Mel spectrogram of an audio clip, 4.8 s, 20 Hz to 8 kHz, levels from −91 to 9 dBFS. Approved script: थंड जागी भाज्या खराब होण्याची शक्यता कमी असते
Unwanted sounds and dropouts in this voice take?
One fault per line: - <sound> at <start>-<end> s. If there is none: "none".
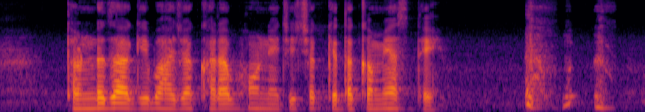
- cough at 3.9-4.6 s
